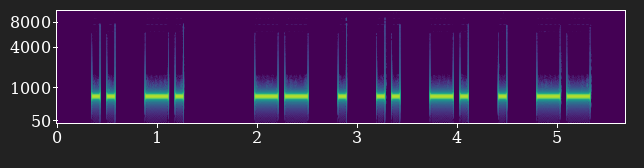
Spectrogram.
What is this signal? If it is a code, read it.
Morse code, heard as a keyed tone, about 16 wpm, 680 Hz. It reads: IN MEINEM
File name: Morsekurs / Witze / Witz 16. November 2021, 70 F80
